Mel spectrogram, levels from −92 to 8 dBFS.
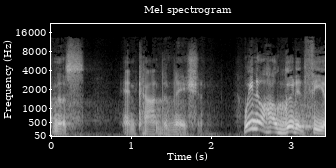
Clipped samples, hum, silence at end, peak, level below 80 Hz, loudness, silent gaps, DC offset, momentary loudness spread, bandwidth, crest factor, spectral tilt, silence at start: under 0.1%; none; 0 s; 0 dBFS; -48 dBFS; -19 LUFS; none; under 0.1%; 12 LU; 13.5 kHz; 18 dB; -4.5 dB/octave; 0 s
